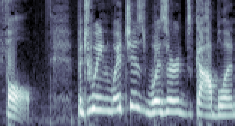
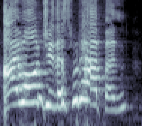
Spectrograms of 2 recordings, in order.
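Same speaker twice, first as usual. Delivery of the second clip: shouting, pitched very high and shrill; 10 semitones higher than usual. A man staggering to his feet after the trolls leave, shouting. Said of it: "Percy shouted".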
